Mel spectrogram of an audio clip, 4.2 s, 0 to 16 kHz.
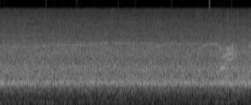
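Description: A stadium crowd in EA Sports College Football 26 roars as a steady, dense wall of noise that holds evenly throughout.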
